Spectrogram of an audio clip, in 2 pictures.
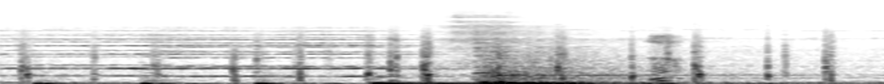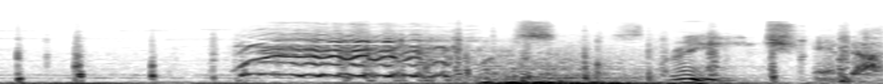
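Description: A cartoon horse whinnies loudly with a long neigh, hooves clip-clopping in between, followed by a second neigh, under animated dialogue.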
